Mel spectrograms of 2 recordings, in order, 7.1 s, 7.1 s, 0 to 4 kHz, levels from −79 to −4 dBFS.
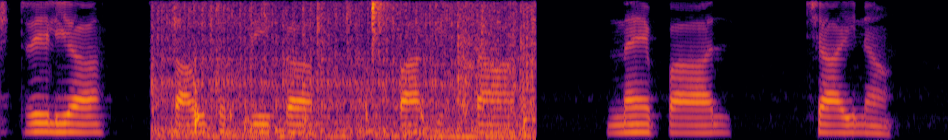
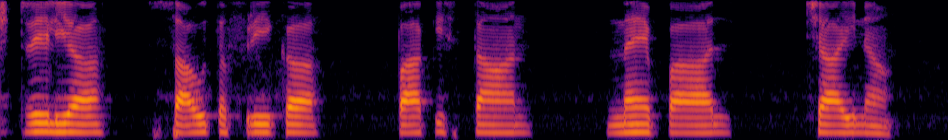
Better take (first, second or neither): second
